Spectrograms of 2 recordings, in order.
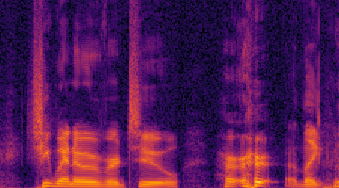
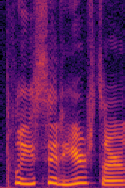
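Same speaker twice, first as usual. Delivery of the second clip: higher-pitched mimicked waitress; imitated waitress; 10 semitones higher, 3 dB quieter than usual. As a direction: lightly imitate an unbothered waitress. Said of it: "then she's just like".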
